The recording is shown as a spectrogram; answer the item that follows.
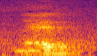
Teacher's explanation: If you make an L sound, lead, and suck in, you should feel cold at the side, because it's a lateral.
